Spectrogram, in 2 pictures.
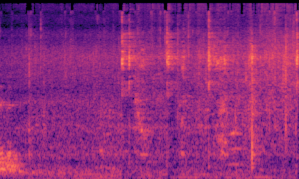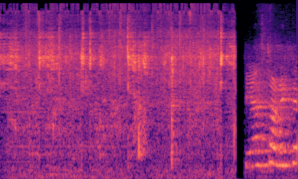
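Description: Chopped nuts fry in a pan alongside chicken, a loud close sizzle broken by frequent spatula scrapes and clinks against the pan, with a short gap near the end.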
